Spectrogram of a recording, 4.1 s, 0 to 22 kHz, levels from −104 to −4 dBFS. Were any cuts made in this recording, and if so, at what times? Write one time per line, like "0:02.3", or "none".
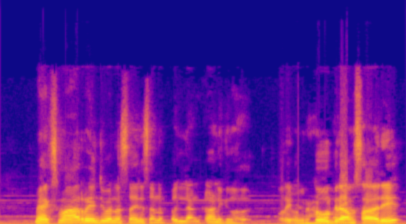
0:03.0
